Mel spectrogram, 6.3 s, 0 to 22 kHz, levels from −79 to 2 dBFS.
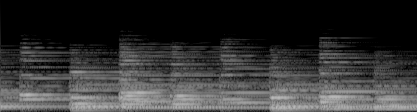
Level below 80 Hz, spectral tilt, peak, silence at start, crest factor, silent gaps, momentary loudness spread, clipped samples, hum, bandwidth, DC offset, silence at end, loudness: -48 dBFS; -9 dB/octave; -10 dBFS; 0 s; 16 dB; none; 7 LU; under 0.1%; none; 6.2 kHz; under 0.1%; 0 s; -26 LUFS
